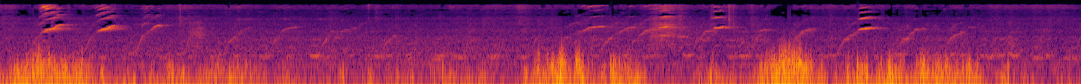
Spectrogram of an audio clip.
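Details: Several popcorning guinea pigs give quick rising chirp-like squeaks, often in clusters, while heavy low thuds and scuffling swell and fade in waves from their jumping and running.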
